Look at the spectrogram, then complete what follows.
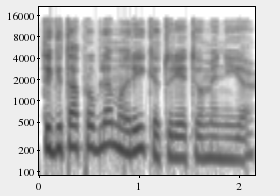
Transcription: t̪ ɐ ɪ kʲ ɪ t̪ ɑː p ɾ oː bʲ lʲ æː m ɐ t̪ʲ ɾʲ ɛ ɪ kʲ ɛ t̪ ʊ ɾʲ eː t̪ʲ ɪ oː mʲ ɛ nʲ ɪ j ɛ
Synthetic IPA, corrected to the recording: t̪ ɐ ɪ ɡʲ ɪ t̪ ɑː p ɾ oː bʲ lʲ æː m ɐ ɾʲ ɛ ɪ kʲ ɛ t̪ ʊ ɾʲ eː t̪ʲ ɪ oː mʲ ɛ nʲ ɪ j ɛ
